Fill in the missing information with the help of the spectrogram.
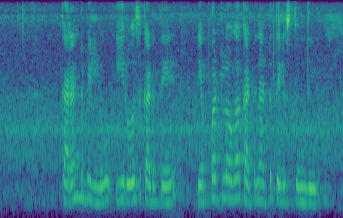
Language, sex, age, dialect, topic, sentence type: Telugu, female, 25-30, Utterandhra, banking, question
